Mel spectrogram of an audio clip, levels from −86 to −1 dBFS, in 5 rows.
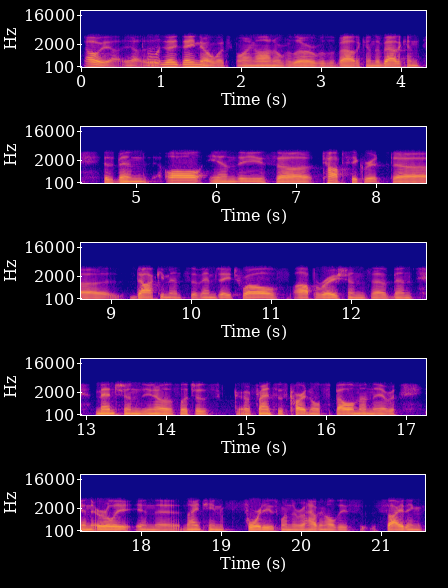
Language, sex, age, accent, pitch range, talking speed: English, male, 50-69, American, 95-110 Hz, 150 wpm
